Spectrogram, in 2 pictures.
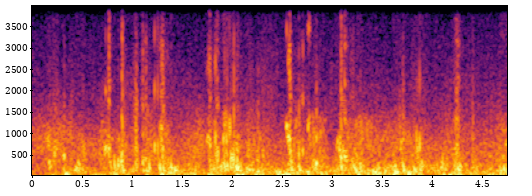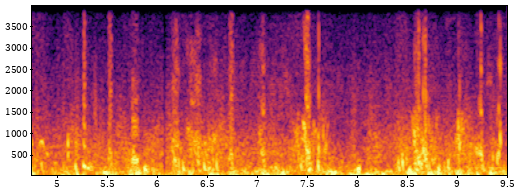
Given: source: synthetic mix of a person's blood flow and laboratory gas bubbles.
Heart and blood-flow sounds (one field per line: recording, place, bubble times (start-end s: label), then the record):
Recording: Doppler ultrasound of blood flow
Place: subclavian vein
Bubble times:
0.15-0.27 s: bubbles
0.30-0.54 s: bubbles
0.70-0.97 s: bubbles
1.02-1.51 s: bubbles
1.74-2.33 s: bubbles
2.53-2.97 s: bubbles
3.03-3.42 s: bubbles
3.60-4.42 s: bubbles
4.67-4.89 s: bubbles
5.06-5.39 s: bubbles
5.50-5.58 s: bubbles
5.65-5.88 s: bubbles
6.12-6.65 s: bubbles
6.71-6.79 s: bubbles
7.01-7.72 s: bubbles
8.38-8.83 s: bubbles
8.88-9.51 s: bubbles
From the record:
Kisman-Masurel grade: 342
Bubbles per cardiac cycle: rolling drumbeat, 9 or more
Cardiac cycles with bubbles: 100%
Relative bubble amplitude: moderate (0.250 to 0.450)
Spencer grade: 3 (all of the cardiac periods contain showers or single bubble signals, but not dominating or overriding the cardiac motion signals)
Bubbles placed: anywhere in the cardiac cycle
